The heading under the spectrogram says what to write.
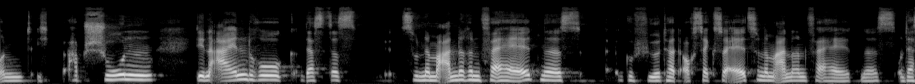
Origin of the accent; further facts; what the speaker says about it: Berlin, Germany; Also ich bin aus Berlin-Pankow. Ich bin 81 geboren, das heißt noch hinter der Mauer und bin hinter der Mauer in der DDR aufgewachsen.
